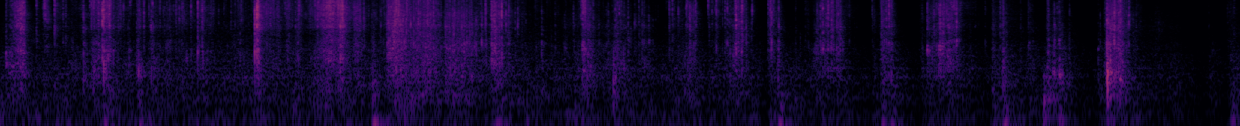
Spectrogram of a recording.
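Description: A cardboard trading-card hobby box being torn open and its foil-wrapped packs pulled out and set down. It makes a long run of irregular crinkling, rustling and tearing, with a sharp rustle near the end.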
